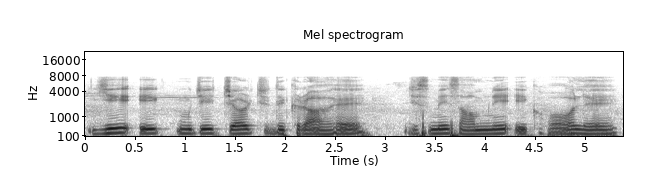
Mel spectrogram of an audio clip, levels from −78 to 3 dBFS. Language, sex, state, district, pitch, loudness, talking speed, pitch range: Hindi, female, Maharashtra, Mumbai Suburban, 160 Hz, -16 LUFS, 135 wpm, 150-165 Hz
